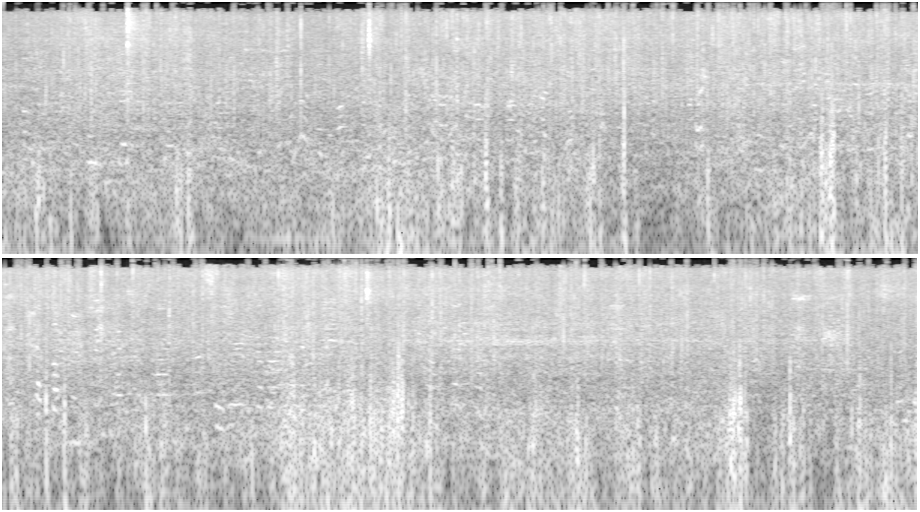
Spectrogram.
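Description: Footsteps patter on a wet street all around.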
